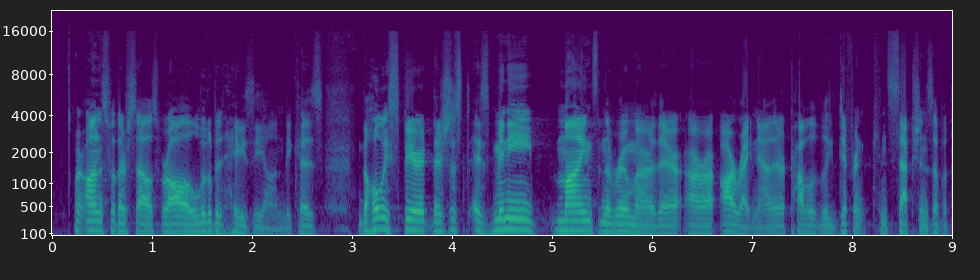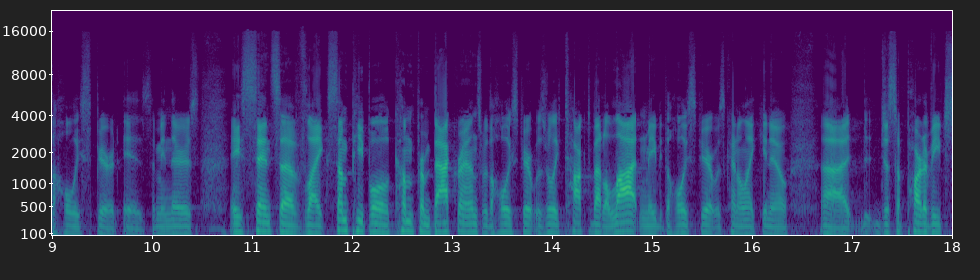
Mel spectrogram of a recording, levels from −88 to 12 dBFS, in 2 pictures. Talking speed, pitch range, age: 260 wpm, 105-130 Hz, 30-49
